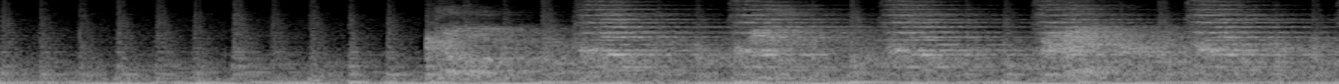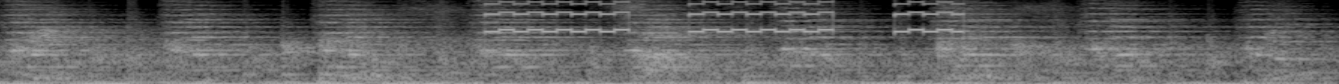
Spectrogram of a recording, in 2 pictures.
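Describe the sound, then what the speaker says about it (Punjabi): An outgoing phone call rings repeatedly in a Punjabi TV drama: a steady, evenly spaced ringing tone sits over a low background music bed, with no voices. "ਚੱਲ ਇੱਕ ਵਾਰ ਫੋਨ ਕਰਕੇ ਵੇਖਦੀ ਹਾਂ।"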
